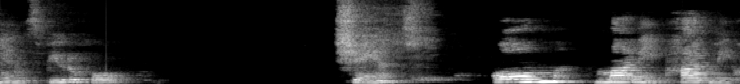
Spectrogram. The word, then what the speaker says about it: Padme: Padme is spelled P-A-D-M-E. Padme means the lotus, and it represents your body awakening as a vehicle of your higher self.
